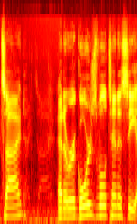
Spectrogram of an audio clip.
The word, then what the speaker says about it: Rogersville: I'm pretty sure it's pronounced Rogersville, but the locals tell me otherwise, so I'm going to follow the locals to be respectful, but I think they're playing a joke on me.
